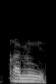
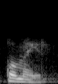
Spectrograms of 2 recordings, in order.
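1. الحرف الأول حركته 'a'، وليس على صيغة التصغير. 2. الحرف الأول حركته 'u'، وهو على صيغة التصغير. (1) "بفتح القاف" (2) "بالتصغير"

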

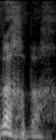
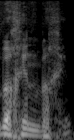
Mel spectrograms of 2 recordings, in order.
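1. كل كلمة تنتهي بدون صوت النون. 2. كل كلمة تنتهي بصوت نون زائد. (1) "إذا أرادوا التعريف" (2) "إذا أرادوا التنكير"

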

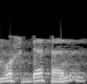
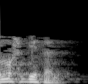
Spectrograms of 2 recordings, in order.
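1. Vokal sebelum 'th' adalah bunyi 'a'. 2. Vokal sebelum 'th' adalah bunyi 'i'. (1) "kalau di fathah muhdathan" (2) "Ini dibaca muhdithan"

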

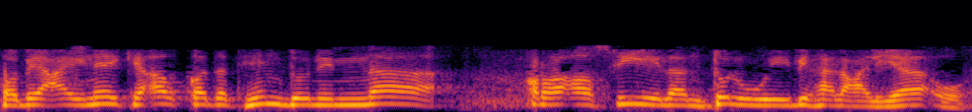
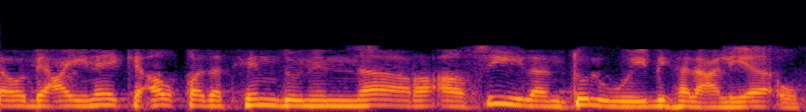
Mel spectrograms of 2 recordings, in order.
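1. يُنشد ضاربًا على إيقاع البحر. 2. يُنشد بنبرة الكلام الطبيعية. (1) "لم يقل ... الشعر لا يؤدى ببحره" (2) "وإنما قال"

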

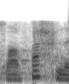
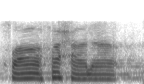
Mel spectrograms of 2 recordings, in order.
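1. الحرف الذي قبل -na ليس عليه أي حركة. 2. الحرف الذي قبل -na عليه فتحة قصيرة. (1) "نسكن الفعل فتكون هذه الفاعلين" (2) "لأن تكون مفعولين"

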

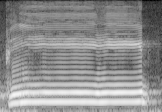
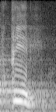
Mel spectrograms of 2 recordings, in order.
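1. يُمَدّ حرف المد أكثر من المقدار المعتاد. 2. يُمَدّ حرف المد بالمقدار المعتاد.

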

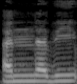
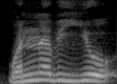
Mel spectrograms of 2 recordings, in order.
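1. الكلمة تنتهي بهمزة. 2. الكلمة تنتهي بياء مشددة. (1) "النبي بالهمزة" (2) "هكذا بالياء المشددة"

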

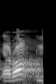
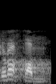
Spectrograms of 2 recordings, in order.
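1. لا يأتي بعد صوت q أي حرف علة. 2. يأتي بعد صوت q حرف علة. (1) "رقم بتسكين القاف" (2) "مش رقم"

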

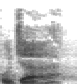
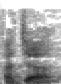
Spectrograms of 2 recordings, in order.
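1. Vokal pertama adalah bunyi 'u'. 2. Vokal pertama adalah bunyi 'a'. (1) "Bidomil fa, dengan didomahkan fa" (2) "bukan fajaah"

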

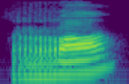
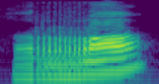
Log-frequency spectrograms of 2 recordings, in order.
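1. Das r wird mit mehreren Zungenschlägen gerollt. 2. Das r wird mit mehreren Zungenschlägen gerollt.

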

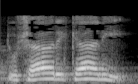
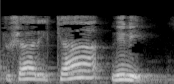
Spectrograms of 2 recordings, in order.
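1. تُنطق نون واحدة قصيرة فقط. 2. يُنطق نونان منفصلتان. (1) "ويجوز حذف إحدى النونين تخفيفا" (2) "من غير إدغام"

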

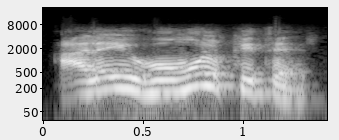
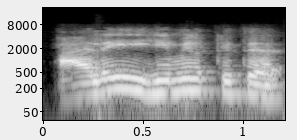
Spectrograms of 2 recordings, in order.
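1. الهاء والميم كلاهما تأخذ حركة u. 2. الهاء والميم كلاهما تأخذ حركة i. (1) "يضموا الهاء" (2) "أبو عمرو يكسر الميم تبعًا للهاء"

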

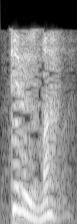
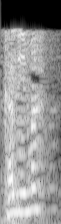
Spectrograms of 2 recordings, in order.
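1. Dua suku kata, dengan i di awal dan tidak ada vokal setelah l. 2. Tiga suku kata, dengan a lalu i sebagai vokalnya. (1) "dikasrahkan kafnya dengan disukunkan lamnya" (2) "dikasrahkan lamnya dan difathahkan kafnya"

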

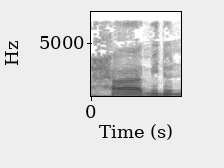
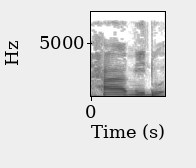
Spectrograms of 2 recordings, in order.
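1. Kata ini berakhir dengan bunyi n. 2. Kata ini berakhir dengan vokal, tidak ada n di akhir. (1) "tapi Hamidun ya" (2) "jangan Hamidu"

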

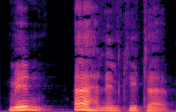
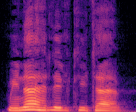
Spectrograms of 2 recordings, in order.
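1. تأتي سكتة قصيرة صامتة قبل الهمزة. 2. تُحذف الهمزة وتُوصل الكلمتان. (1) "والسكت بتاع خلف" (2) "النقل واضح بتاع ورش"

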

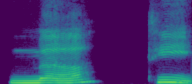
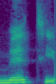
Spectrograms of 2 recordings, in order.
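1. الحركة بعد الميم فتحة 'a' واضحة ومفتوحة. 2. الحركة بعد الميم مائلة نحو 'i'. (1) "اعملي تمايز بين صوت الفتحة والكسرة المجاورة" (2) "لا تقولي ماتي ما، انتبهي كمان لفتحة الميم"

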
